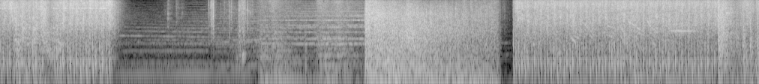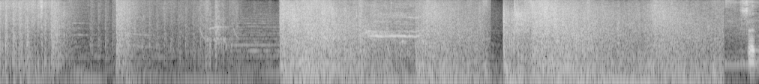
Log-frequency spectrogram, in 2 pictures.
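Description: Scene from the Indonesian independence war film Darah Garuda: loud bursts of explosions and gunfire come in heavy sustained stretches broken by sudden cuts and quieter moments of dramatic sound.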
